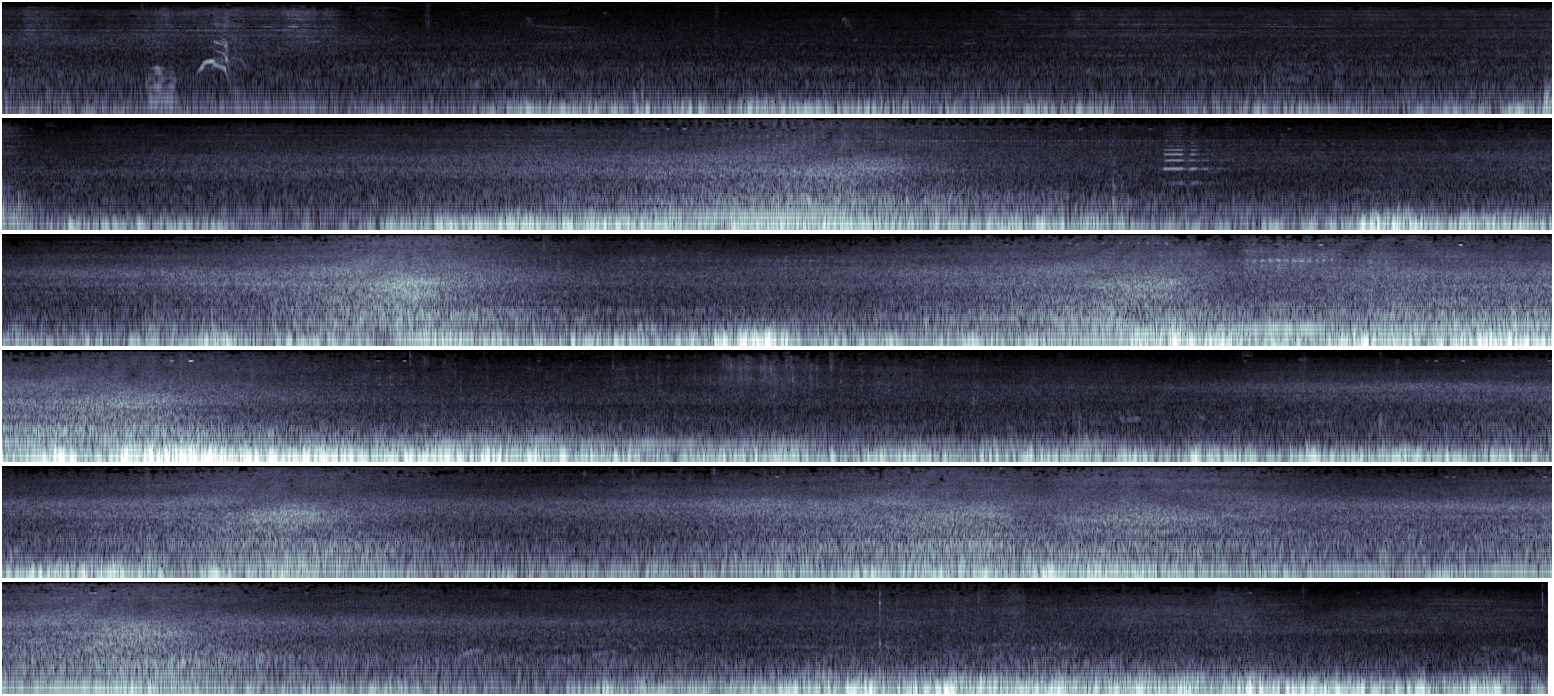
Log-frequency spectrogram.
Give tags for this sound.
cars; traffic; street; road

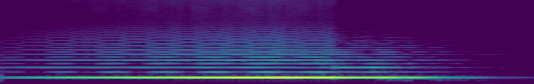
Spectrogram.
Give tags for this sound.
reaktor; multisample; saw; pad

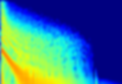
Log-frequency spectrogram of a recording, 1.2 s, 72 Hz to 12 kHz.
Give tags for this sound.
Korg; FX; Minikorg-700s

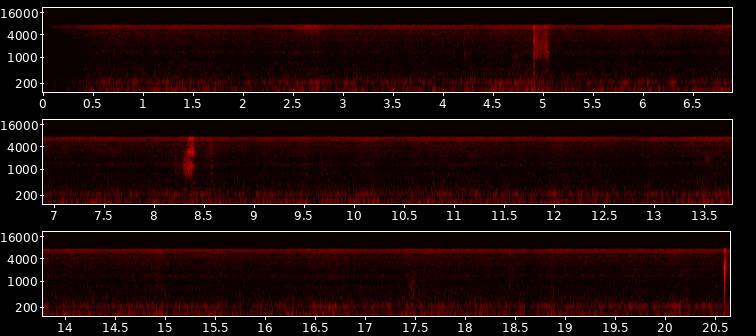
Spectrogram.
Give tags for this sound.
hum; buzz

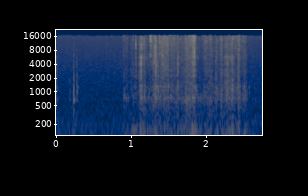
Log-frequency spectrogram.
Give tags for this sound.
crackle; scrunch; rustle; potpourris; crunch

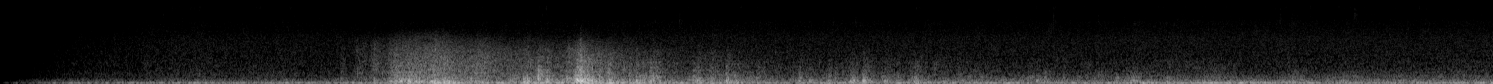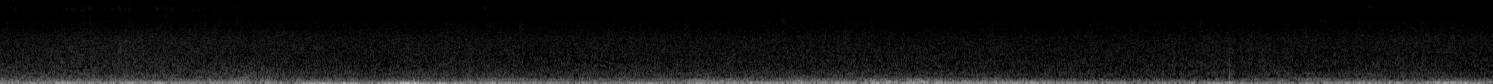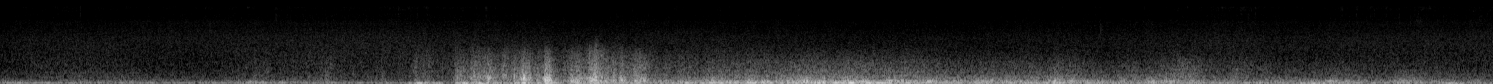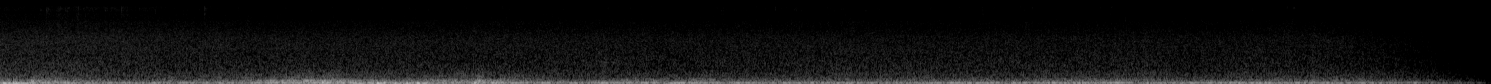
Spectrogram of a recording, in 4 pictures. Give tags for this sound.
soundeffect; effect; thunderstorm; thunder; field-recording; rain

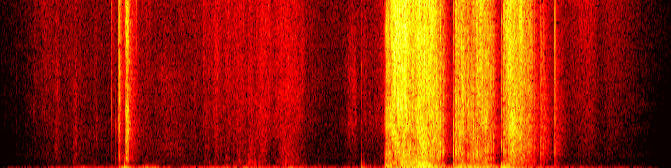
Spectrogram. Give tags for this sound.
rupturing; breaking; drapery; ripping; tearing

